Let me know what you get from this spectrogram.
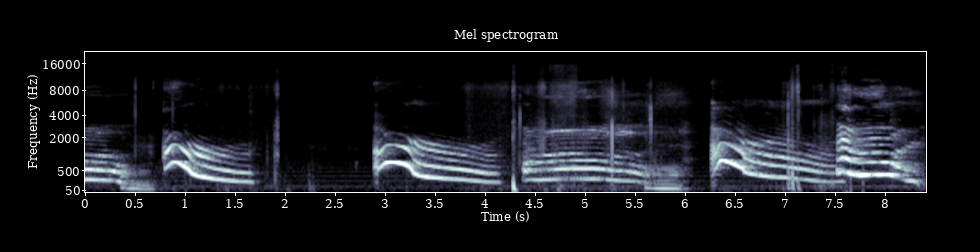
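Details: Pet dog "talking" with long, yodelling howl-like moans, each swooping up then sliding down, in four or five phrases separated by brief pauses; quiet indoor setting.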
